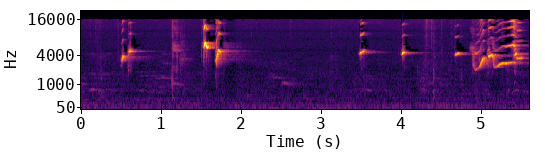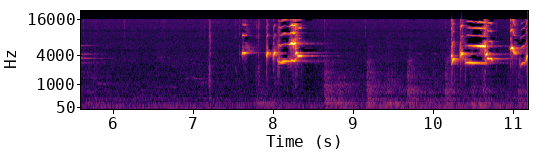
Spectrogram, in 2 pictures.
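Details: European goldfinch, six months old, singing the Malaga copy style with points and motifs (colios, quejas and ornaments): scattered short high chirps and whistled notes, then quick twittering bursts separated by long pauses, with faint low background murmur.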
